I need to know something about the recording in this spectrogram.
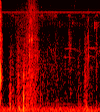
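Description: Near silence with a few soft scuffs and taps in the first second, a person shifting and getting to his feet.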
